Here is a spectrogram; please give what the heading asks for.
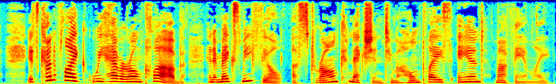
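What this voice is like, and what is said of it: Appalachian West Virginia twang. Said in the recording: “for many Appalachians, including myself, our unique dialects and accents ... my twang slang ... For West Virginia Public Broadcasting”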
